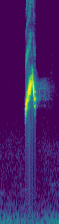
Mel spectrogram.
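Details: Red-whiskered bulbul giving a single clear whistled note that rises and then dips, lasting about a quarter second, with otherwise silent background.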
